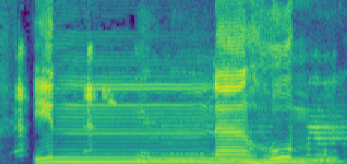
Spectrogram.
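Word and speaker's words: إنهم: Berarti dibacanya innahum harus betul-betul terasa pangkal lidahnya. Nah, ini yang sering terjadi adalah H ini diucapkan seperti ayah bunda mengucapkan rumah biasa. Itu kan sering ya disampaikan oleh para guru-guru ya. Biasa aja kalau mengucapkan huruf H seperti kita mengucapkan huruf apa? Mengucapkan kalimat rumah.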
